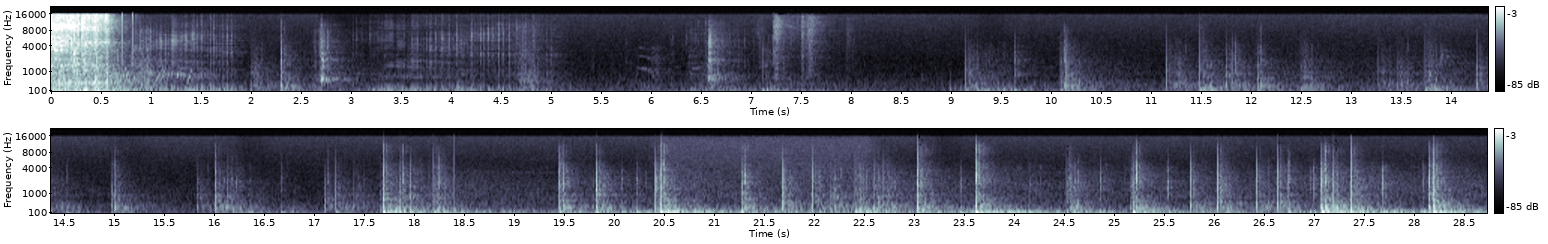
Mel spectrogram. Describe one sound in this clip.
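Objects knock and clatter on a table.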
